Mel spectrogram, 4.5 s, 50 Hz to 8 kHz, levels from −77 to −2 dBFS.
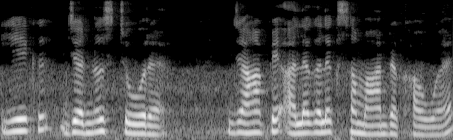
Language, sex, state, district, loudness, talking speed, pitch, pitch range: Hindi, female, Punjab, Pathankot, -15 LUFS, 170 wpm, 215 Hz, 190-235 Hz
